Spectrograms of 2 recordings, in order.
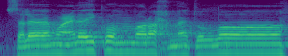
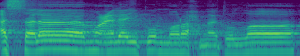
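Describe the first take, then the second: First: The article at the start is dropped. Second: The article at the start is clearly sounded. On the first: The speaker calls it wrong. "Mana alif lamnya?" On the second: The speaker calls it right. "Kalau makrifatnya"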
